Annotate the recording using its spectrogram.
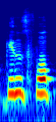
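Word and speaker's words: kinsfolk: तो दोस्तों इसको किन्स फोक कह सकते हैं, ये फोल्क नहीं है दोस्तों, एल साइलेंट है इस वर्ड में।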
